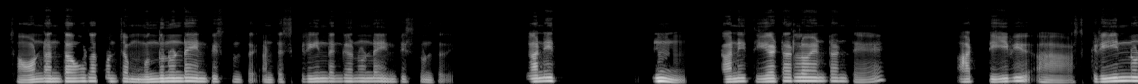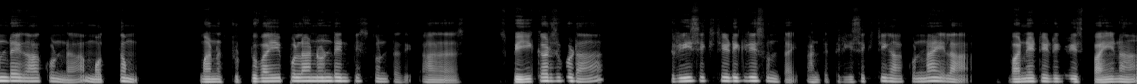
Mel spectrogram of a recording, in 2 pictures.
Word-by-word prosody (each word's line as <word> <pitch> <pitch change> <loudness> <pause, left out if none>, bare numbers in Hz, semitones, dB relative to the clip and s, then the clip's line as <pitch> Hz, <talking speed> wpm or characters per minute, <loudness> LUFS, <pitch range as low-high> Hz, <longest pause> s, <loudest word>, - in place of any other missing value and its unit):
Sound 110 +6 +1
అంతా 135 +1 +3
కూడా 150 +1 +2
కొంచెం 140 -1 -2
ముందు 125 +4 +4
నుండే 145 +1 +5
వినిపిస్తుంటాయి. 135 -3 -4
అంటే, 110 +1 -7
స్క్రీన్ 130 +2 -1
దగ్గర 140 0 -2
నుండే 145 0 0
వినిపిస్తుంటది. 125 -5 -8 0.8
కానీ 145 +3 +6 1.1
హ్మ్. 145 -8 +7 0.5
కానీ 130 +4 +3
థియేటర్‌లో 155 +5 +3
ఏంటంటే, 155 -7 -3 1.0
ఆ - - +4 0.2
టీవీ 140 +7 +3 0.2
ఆ - - -3 0.4
స్క్రీన్ 145 +5 +4
నుండే 165 0 +5
కాకుండా, 140 -9 -4 0.2
మొత్తం 145 +6 -3 0.8
మన 120 0 +2 0.2
చుట్టువైపుల 150 +3 0 0.2
నుండి 160 0 +3
వినిపిస్తుంటది. 140 -8 -8 0.2
ఆహ్, 105 -3 -5 0.5
స్పీకర్స్ 155 +7 +2
కూడా 135 -6 -1 0.9
360 165 +3 -1
డిగ్రీస్ 165 +1 0
ఉంటాయి. 115 -6 -8
అంటే 110 -1 -9
360 120 +7 -8
కాకుండా, 135 +3 -2
ఇలా 125 -5 -2 0.5
180 140 +3 +2
డిగ్రీస్ 130 -2 -4
పైన 120 +4 +1
140 Hz, 110 wpm, -23 LUFS, 125-155 Hz, 1.1 s, హ్మ్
